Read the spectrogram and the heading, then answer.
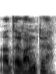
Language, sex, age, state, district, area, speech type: Nepali, male, 18-30, West Bengal, Darjeeling, rural, spontaneous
